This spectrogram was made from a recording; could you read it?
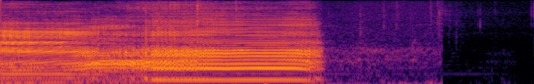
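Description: A single long, loud cow moo, rich with harmonics, lasting about a second and a half before cutting off into a brief low rumble and then silence.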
